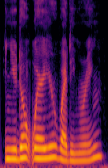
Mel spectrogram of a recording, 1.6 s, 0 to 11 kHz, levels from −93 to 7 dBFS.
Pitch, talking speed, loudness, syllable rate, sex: 185 Hz, 255 wpm, -16 LUFS, 5.5 syllables/s, female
